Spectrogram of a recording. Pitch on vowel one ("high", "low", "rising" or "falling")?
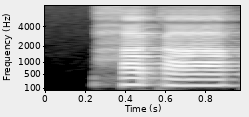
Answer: high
